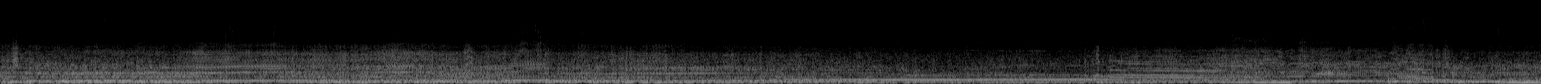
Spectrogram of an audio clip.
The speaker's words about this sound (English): The low thrum of the V8s in the LMP3 cars just barely ticking over at the moment. Probably just got the car in second or third and it's barely ticking over, just pulling itself along.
